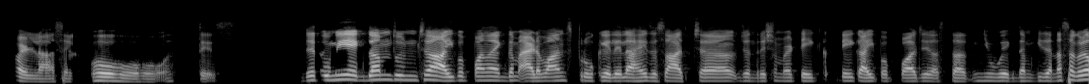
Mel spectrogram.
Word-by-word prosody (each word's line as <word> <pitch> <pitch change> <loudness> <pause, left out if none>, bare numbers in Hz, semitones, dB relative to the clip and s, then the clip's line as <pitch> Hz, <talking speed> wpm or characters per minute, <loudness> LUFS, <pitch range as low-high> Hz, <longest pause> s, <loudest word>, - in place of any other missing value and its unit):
पडला 135 -2 -1
असेल. 135 +1 -12 0.2
हो, 180 - -1
हो, 150 -3 -7
हो, 125 -1 -13
अ, - - -21 0.3
तेच. - - -12 0.9
ते 195 - +2
तुम्ही 210 +2 +5
एकदम, 210 +3 +5
तुमच्या 210 0 +1
आई-पप्पांना, 190 +1 +2
एकदम 185 +3 -5
ॲडव्हान्स् 170 +3 +2
प्रो 170 -2 -7
केलेला 165 -1 0
आहे. 160 +2 0
जसं 165 +1 -6
आजच्या 160 +2 -1 0.3
जनरेशनमध्ये 160 0 -8
टेक 160 -1 -7 0.2
टेक 170 -1 -4
आई-पप्पा 155 0 -2
जे 160 - -6
असतात, 145 0 -7
न्यू 170 0 -13
एकदम, 160 0 -6
की 175 - -11
ज्यांना 170 +1 -3
सगळं 215 +1 +3
170 Hz, 165 wpm, -24 LUFS, 155-185 Hz, 0.9 s, तुम्ही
